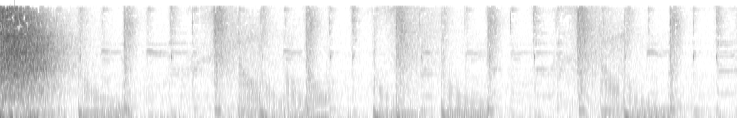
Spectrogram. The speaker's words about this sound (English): The best cracks for use on a short whip.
